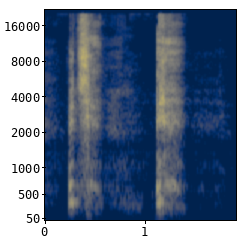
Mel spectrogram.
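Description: A voice imitates the Lorax from the Dr. Seuss story sneezing and coughing, two loud, breathy bursts about a second apart with a brief murmur after each.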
